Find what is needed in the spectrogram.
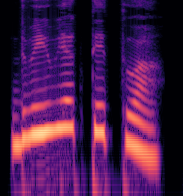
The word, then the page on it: ದ್ವಿವ್ಯಕ್ತಿತ್ವ: dvi vyaktritva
